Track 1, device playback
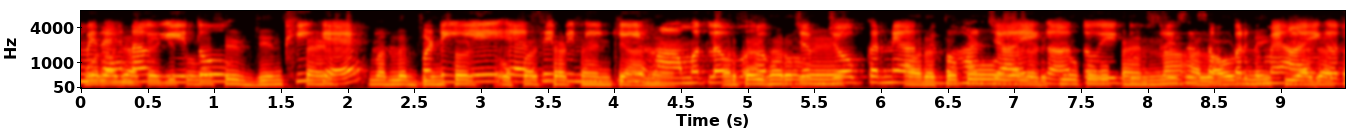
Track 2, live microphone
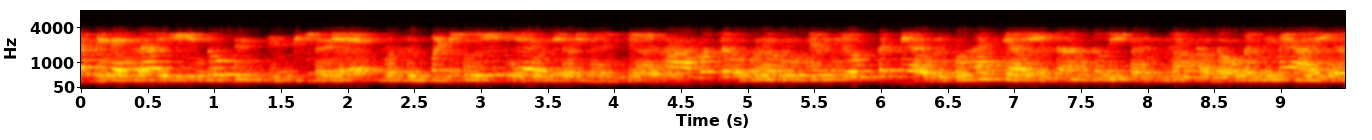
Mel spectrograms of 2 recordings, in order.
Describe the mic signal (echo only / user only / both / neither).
echo only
